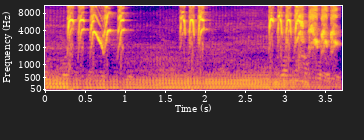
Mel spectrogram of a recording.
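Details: White-rumped shama giving three bursts of rapid, high, scratchy chattering notes separated by short pauses, over a low background hum.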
